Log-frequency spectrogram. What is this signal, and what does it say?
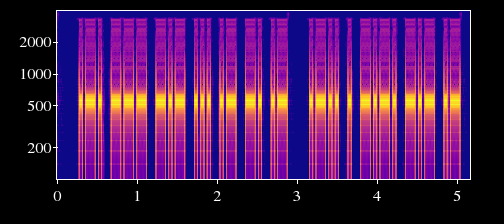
Morse code, heard as a keyed tone, about 30 wpm, 550 Hz. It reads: ROKSANA LECKA
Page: news headlines in morse code at 30 wpm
